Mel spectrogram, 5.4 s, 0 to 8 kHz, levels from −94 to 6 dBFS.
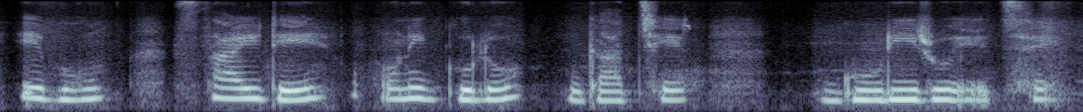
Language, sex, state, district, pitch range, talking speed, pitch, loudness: Bengali, female, West Bengal, Cooch Behar, 220-245 Hz, 65 wpm, 230 Hz, -16 LUFS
